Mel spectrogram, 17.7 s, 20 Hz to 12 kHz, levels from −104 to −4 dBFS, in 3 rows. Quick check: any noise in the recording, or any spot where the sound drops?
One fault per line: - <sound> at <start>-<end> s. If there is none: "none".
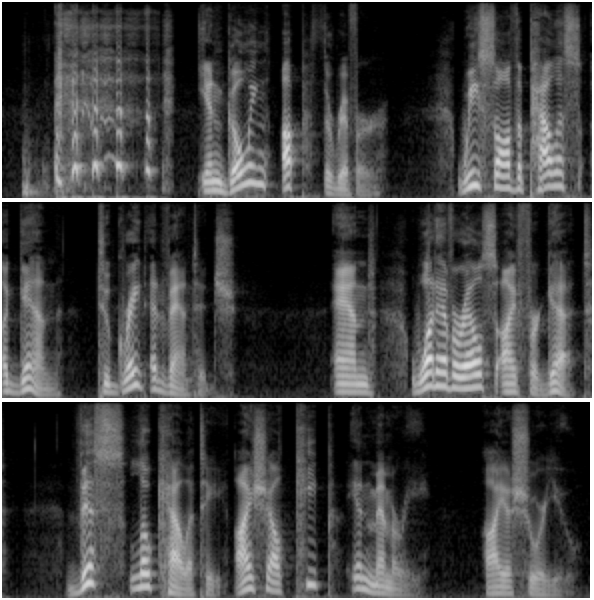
- laugh at 0.2-1.7 s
